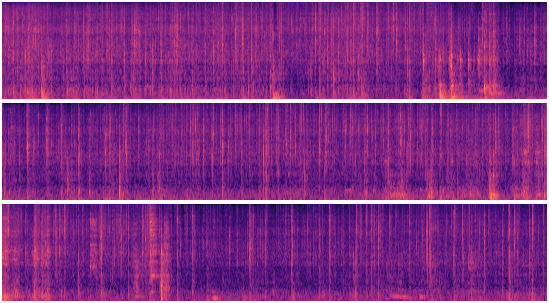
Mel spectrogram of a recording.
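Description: Egg omelette frying in oil in a frying pan, a steady crackling sizzle that eases a little after about ten seconds, with a few louder knocks along the way.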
